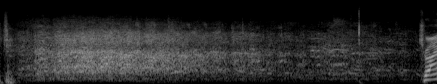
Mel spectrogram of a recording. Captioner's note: audience laughter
